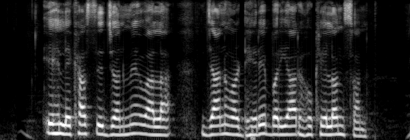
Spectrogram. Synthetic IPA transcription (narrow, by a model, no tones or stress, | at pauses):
eɦlekʰased͡ʒənmeʋala | d͡ʒanʋəɾɖʱeɾebəɾijaɾɦokʰelənsən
